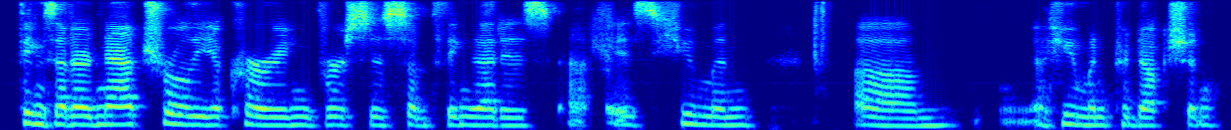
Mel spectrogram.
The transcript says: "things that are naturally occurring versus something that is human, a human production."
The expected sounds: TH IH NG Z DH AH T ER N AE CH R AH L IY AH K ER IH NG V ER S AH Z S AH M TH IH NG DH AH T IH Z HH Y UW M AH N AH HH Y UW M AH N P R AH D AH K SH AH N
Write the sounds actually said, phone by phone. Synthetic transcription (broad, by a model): TH IH NG Z DH AH T ER N AE CH R L IY AH K ER IH NG V ER S AH Z S AH M TH IH NG DH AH T IH Z HH Y UW M AH N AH HH Y UW M AH N P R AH D AH K SH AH N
